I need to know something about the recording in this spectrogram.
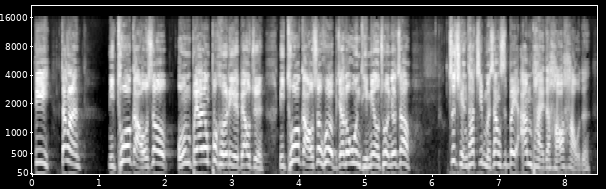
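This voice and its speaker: A man with a Taiwanese Mandarin accent delivers opinionated political commentary alone, pressing the viewer with rhetorical questions. His voice sits unusually high and he talks at a rapid clip. The sound is close and dry, with almost no room around it. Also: lively intonation, fairly bright tone, no room sound.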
